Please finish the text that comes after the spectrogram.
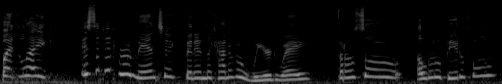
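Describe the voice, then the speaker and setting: A woman's voice: very high voice, animated, a little fast, darkish tone. A woman playing a chatty, gossipy girlfriend in a casual ASMR phone-call roleplay, with playful, sweary, dramatic griping. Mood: wistful, teasing. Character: chatty, gossipy girlfriend venting on the drive home.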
